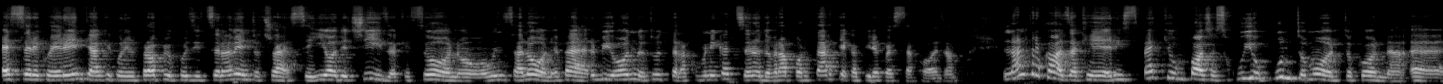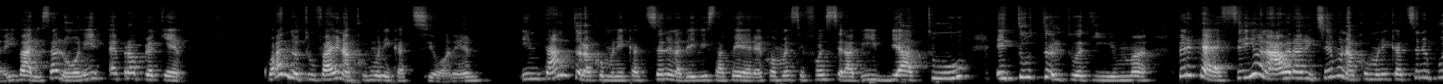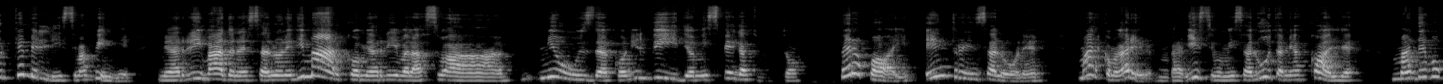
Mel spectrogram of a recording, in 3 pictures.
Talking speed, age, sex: 155 wpm, 20-39, female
